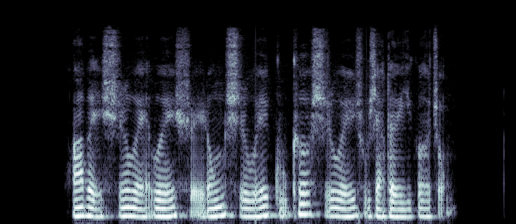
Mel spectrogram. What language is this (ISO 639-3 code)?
zho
